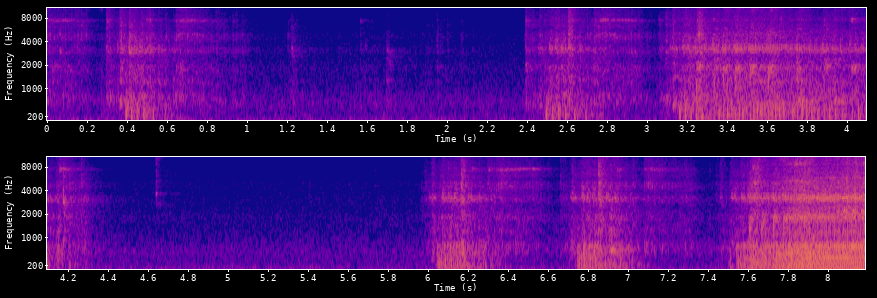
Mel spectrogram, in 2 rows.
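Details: Cheap two-stroke weedeater number 3 on first crank after a new $6 replacement carb with the correct gasket orientation and fuel lines fitted: cranks, catches, revs in short high bursts between pauses, then settles into a steady buzz; running fine.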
